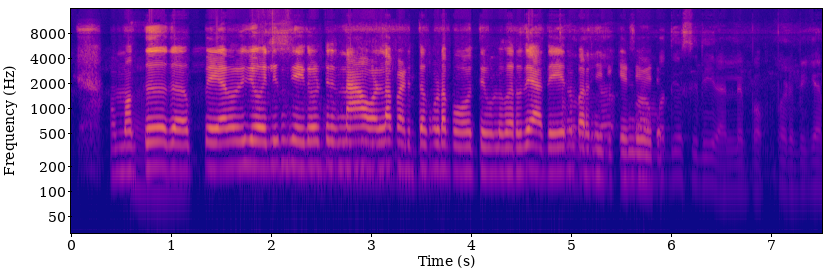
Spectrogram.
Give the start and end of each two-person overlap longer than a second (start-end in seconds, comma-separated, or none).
none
